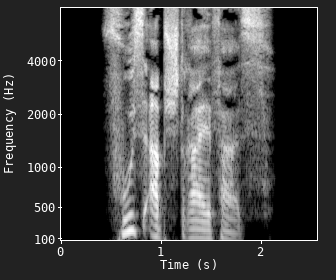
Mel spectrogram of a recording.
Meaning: genitive singular of Fußabstreifer
- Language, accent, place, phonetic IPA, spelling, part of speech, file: German, Germany, Berlin, [ˈfuːsʔapˌʃtʁaɪ̯fɐs], Fußabstreifers, noun, De-Fußabstreifers.ogg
